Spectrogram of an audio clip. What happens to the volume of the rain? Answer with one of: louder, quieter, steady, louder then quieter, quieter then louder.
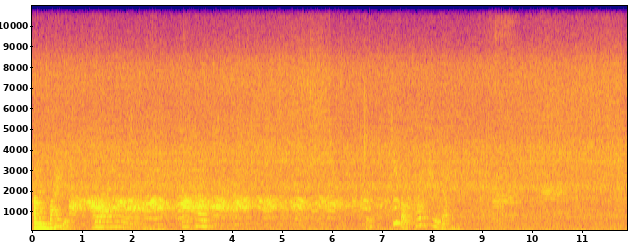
steady.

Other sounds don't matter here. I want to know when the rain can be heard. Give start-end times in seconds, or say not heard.
0.0-11.8.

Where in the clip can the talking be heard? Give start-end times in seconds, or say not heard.
0.0-3.5, 6.7-8.3.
